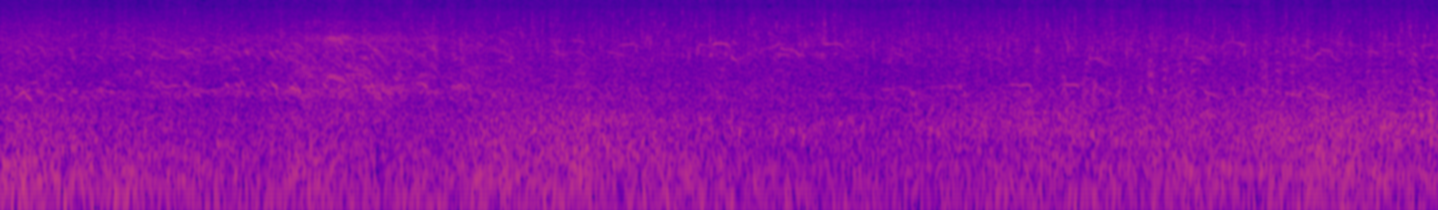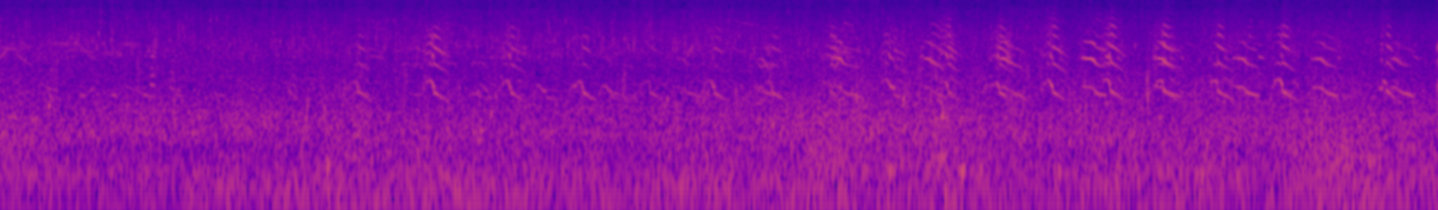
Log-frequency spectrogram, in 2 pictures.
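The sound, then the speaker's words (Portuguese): A flock of seagulls calls over the Ionian Sea, with scattered cries growing busier and more overlapping toward the end above a steady rushing wash of water. No one speaks. “horizonte, vemos as águas míticas do Mar Jônico e sobre elas um bando de gaivotas.”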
